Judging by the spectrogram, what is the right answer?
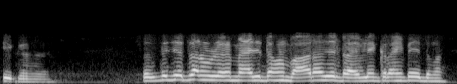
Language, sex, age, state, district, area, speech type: Punjabi, male, 18-30, Punjab, Hoshiarpur, rural, conversation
